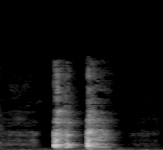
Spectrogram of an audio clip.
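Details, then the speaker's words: Adult demonstrating coughing with a hand under the navel to check abdominal and pelvic-floor response, in a urinary-leakage context: two deliberate, sharp coughs with no sign of illness; voluntary cough. "tu as des fit urinaires pendant que tu tousses j'ai la solution premièrement vérifie comment se comporte ton ventre quand tu tousses mets ta main sous le nombril et tousse"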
